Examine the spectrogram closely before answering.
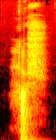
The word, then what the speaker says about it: ҳашт: ҳашт. And just like 7, we don't pronounce T at the end. Hash, like that.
